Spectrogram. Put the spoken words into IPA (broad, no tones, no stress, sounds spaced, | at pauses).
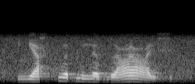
ʎ æ ħ xʷ ɜ ɓ u n ɜ ɡʷ ɜ ʕ ɪ ʕ ɪ x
